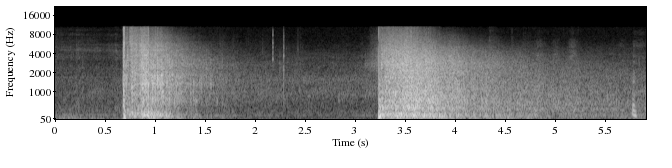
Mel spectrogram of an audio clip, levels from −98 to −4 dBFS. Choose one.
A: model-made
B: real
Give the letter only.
B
